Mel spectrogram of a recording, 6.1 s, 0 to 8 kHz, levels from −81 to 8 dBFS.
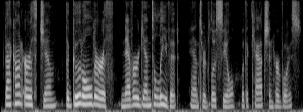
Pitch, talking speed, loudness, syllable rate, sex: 180 Hz, 210 wpm, -19 LUFS, 5.5 syllables/s, female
